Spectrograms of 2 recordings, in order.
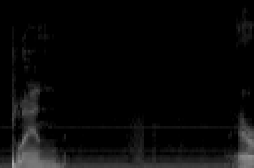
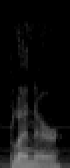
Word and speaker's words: plein air: Would you define the plein air art, plein air? Oh yeah, plein air painting, and it's spelled P-L-E-I-N.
